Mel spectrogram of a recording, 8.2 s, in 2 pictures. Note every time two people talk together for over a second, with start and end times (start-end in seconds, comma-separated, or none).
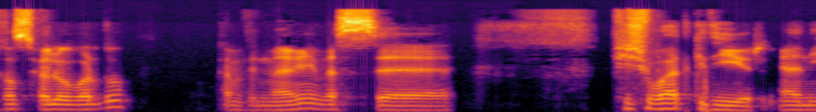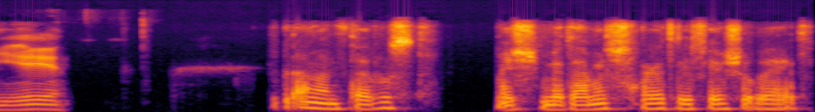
none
